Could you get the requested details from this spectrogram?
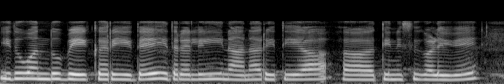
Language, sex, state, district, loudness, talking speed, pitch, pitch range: Kannada, female, Karnataka, Bidar, -15 LUFS, 105 wpm, 235 Hz, 225-255 Hz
